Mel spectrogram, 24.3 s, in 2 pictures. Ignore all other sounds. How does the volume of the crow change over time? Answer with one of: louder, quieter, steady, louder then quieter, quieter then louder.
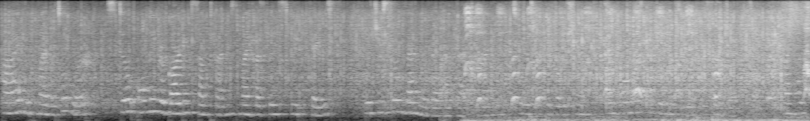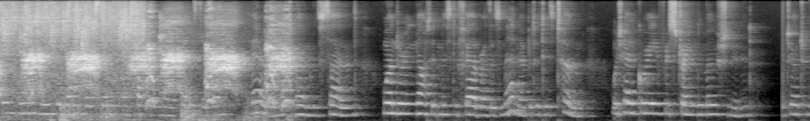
louder.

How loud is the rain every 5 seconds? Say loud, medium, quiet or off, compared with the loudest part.
medium, loud, loud, off, off.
